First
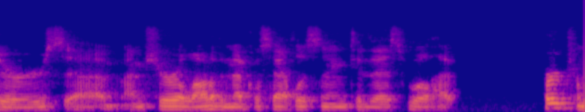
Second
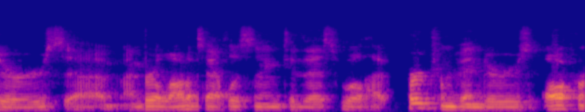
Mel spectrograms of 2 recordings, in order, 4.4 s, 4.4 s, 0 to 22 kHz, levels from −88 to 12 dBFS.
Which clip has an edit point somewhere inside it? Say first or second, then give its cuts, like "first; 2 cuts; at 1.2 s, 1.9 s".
second; 3 cuts; at 1.1 s, 1.5 s, 3.0 s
